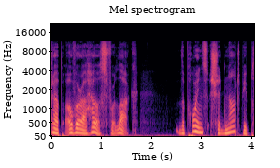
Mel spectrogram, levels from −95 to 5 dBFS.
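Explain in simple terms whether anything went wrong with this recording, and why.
Nothing went wrong here, as the speech shows no audible technical fault at any point, so there is nothing to fix.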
